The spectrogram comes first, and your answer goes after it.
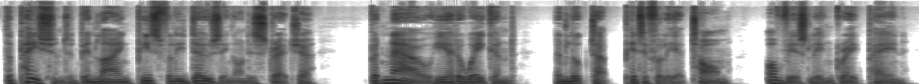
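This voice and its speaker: A man reading a scripted story as an audiobook narrator, measured and dramatic, with deliberate pauses. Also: low-pitched, animated, mellow, dry recording, studio quality. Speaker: audiobook reader.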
